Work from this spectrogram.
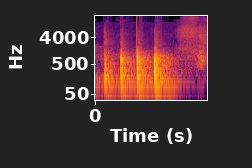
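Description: Four quick knuckle taps on a drywall wall, each a dull, hollow knock with a short low-mid ring, made while listening for where a stud sits behind it. A faint soft rustle follows the last tap.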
